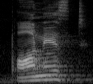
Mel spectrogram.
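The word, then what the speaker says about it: honest: you repeat after me honour honour our आवर ऑनेस्ट ऑनेस्ट will will whisper whisper what what wit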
